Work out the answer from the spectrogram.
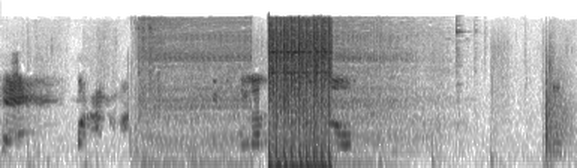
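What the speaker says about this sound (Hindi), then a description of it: "मशीन गन है" Machine gun fire in the PUBG Mobile zombie survival mode, a short loud dense burst of rapid shots set among scattered game noises and brief clicks.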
